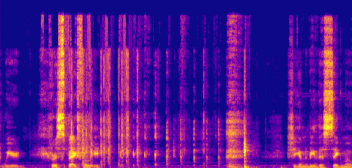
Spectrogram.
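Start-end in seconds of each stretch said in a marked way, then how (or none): 1.7-4.3 breathy laugh. Real, not acted. Laughing at own joke.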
